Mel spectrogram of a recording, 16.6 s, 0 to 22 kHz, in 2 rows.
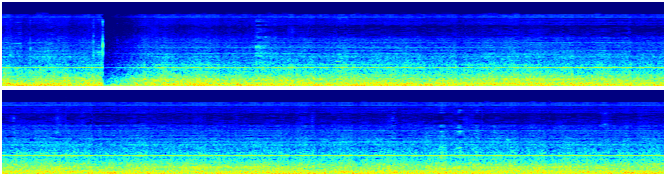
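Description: Boeing 737-700's CFM56 jet engines running, heard from inside the passenger cabin: a loud, steady rumble with a steady whine on top. The sound dips briefly about a second in.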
